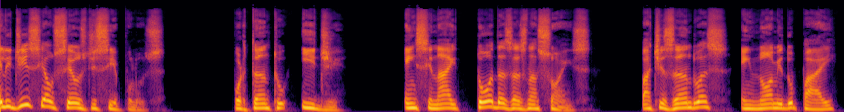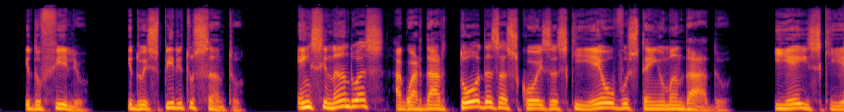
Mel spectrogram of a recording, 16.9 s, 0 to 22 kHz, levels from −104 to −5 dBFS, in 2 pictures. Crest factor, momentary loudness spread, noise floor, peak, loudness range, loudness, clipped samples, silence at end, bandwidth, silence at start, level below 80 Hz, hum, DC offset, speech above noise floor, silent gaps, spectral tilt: 18 dB; 12 LU; under -90 dBFS; -6 dBFS; 3 LU; -24 LUFS; under 0.1%; 0 s; 16 kHz; 0 s; -54 dBFS; none; under 0.1%; over 66 dB; none; -5 dB/octave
